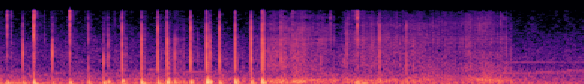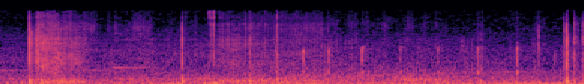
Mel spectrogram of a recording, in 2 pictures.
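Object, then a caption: Zip-around wallet with fabric panels and faux-leather trim. Long acrylic nails tap and scratch a mid-size zip-around wallet with plaid fabric panels and brown faux-leather trim, held close in front of the mic. A quick run of sharp, crackly taps in the first two seconds gives way to softer, low, rustling scratching with scattered light clicks.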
